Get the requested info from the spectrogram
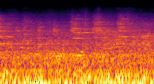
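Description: Steady low rumble of busy indoor public-space ambience, with faint background voices.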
